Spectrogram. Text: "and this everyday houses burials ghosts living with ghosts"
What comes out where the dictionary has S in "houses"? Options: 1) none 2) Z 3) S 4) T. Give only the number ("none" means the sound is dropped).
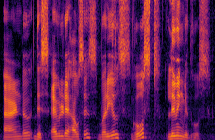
3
